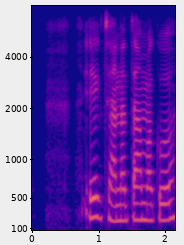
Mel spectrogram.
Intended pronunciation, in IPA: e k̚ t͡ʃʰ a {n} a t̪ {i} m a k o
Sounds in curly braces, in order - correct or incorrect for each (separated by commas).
correct, incorrect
